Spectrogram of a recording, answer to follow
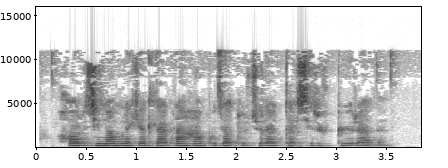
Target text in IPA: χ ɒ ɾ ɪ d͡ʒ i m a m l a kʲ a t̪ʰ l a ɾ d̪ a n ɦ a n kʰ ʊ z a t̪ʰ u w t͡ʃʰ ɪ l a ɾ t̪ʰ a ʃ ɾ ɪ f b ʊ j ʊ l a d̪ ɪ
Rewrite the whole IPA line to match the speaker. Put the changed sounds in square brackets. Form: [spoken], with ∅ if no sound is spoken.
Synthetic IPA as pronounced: χ ɒ ɾ ɪ d͡ʒ i m a m l a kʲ a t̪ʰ l a ɾ d̪ a n ɦ a [m] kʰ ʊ z a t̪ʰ u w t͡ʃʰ ɪ l a ɾ t̪ʰ a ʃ ɾ ɪ f b ʊ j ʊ [ɾ] a d̪ ɪ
